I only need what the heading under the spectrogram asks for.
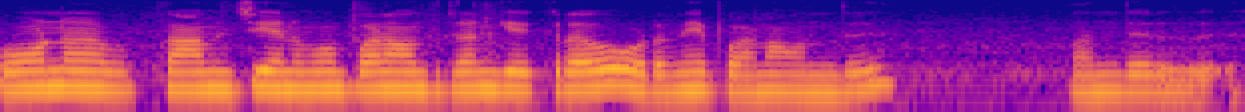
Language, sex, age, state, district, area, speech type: Tamil, female, 60+, Tamil Nadu, Tiruvarur, rural, spontaneous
